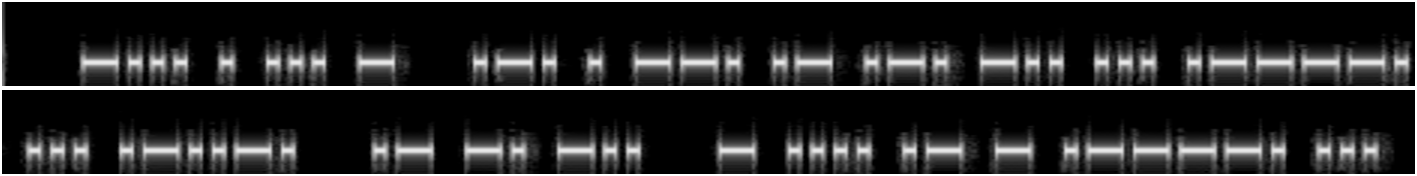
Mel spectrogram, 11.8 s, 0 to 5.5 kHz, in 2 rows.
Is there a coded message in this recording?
Yes: Morse code from 0.3 to 11.6 s, heard as a keyed tone, about 25 wpm, 600 Hz. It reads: BEST REGARDS'S" AND THAT'S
